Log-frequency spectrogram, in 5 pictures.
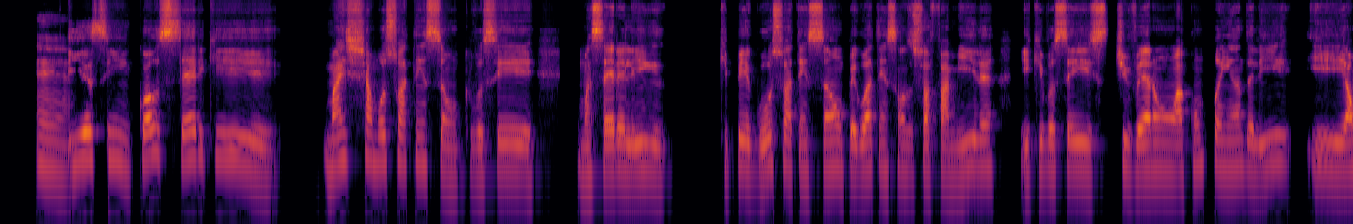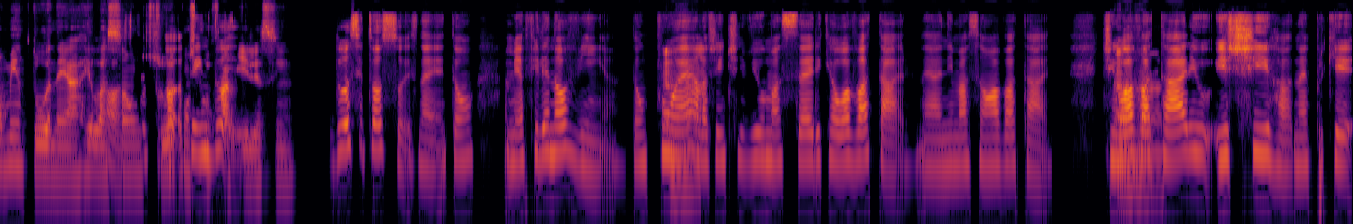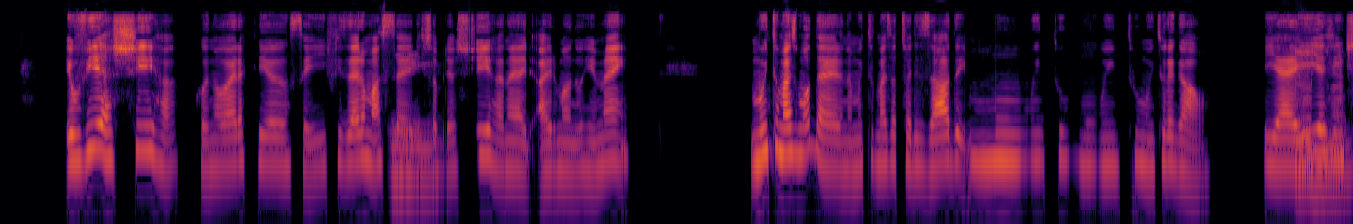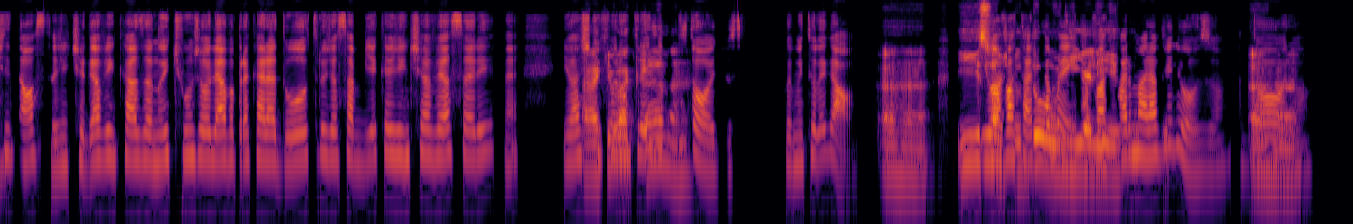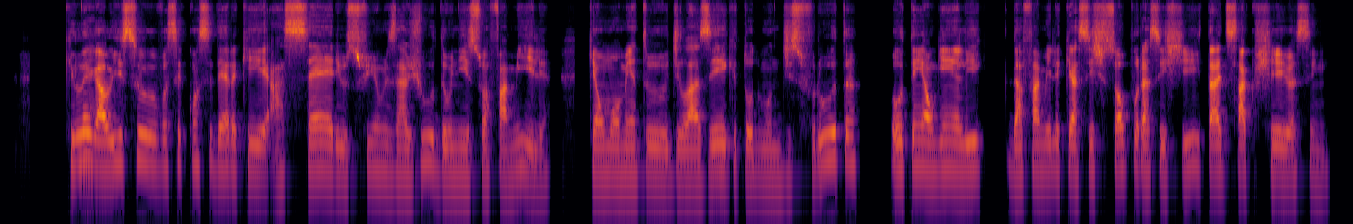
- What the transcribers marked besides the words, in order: none
- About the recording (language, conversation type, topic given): Portuguese, podcast, Como você decide o que assistir numa noite livre?
- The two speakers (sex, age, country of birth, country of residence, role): female, 50-54, Brazil, France, guest; male, 25-29, Brazil, Spain, host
